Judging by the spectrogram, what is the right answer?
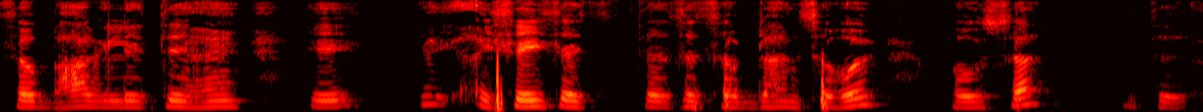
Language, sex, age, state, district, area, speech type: Hindi, male, 60+, Uttar Pradesh, Ghazipur, rural, spontaneous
